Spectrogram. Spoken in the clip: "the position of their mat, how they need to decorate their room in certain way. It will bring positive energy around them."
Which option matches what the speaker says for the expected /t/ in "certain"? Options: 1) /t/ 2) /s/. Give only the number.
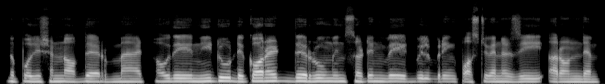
1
